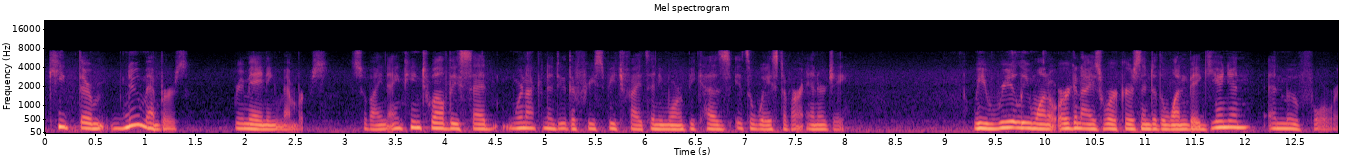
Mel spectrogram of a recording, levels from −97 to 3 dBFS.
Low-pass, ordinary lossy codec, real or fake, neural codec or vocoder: 7.2 kHz; MP3, 64 kbps; real; none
